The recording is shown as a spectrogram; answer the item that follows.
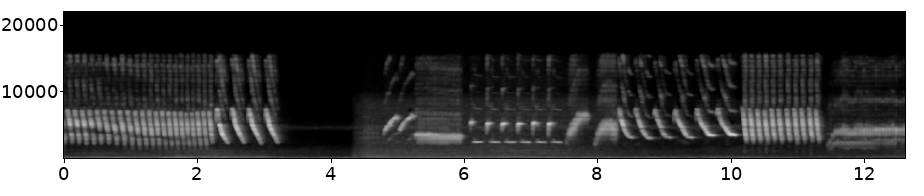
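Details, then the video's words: Song of Russian and Belgian canaries for training young canaries: a fast high trill and falling sweeps, a pause with faint low hum, then varied tours of buzzes, clipped notes, slurs and rapid rattles. "Canary Training Song"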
